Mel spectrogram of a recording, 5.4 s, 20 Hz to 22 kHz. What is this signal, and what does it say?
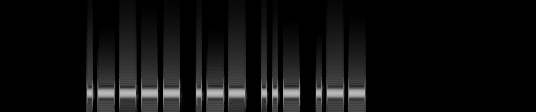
Morse code, heard as a keyed tone, about 23 wpm, 700 Hz. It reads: 1WUW
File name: practice / 22wpm / Four Letter-Number Combinations - 22wpm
